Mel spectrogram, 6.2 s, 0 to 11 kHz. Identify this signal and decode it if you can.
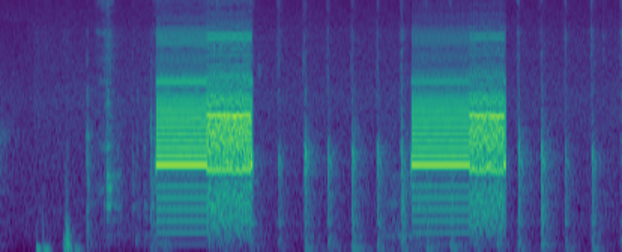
Packet radio (AX.25, as in APRS), 1200 baud, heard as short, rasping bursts, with kitchen noise.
